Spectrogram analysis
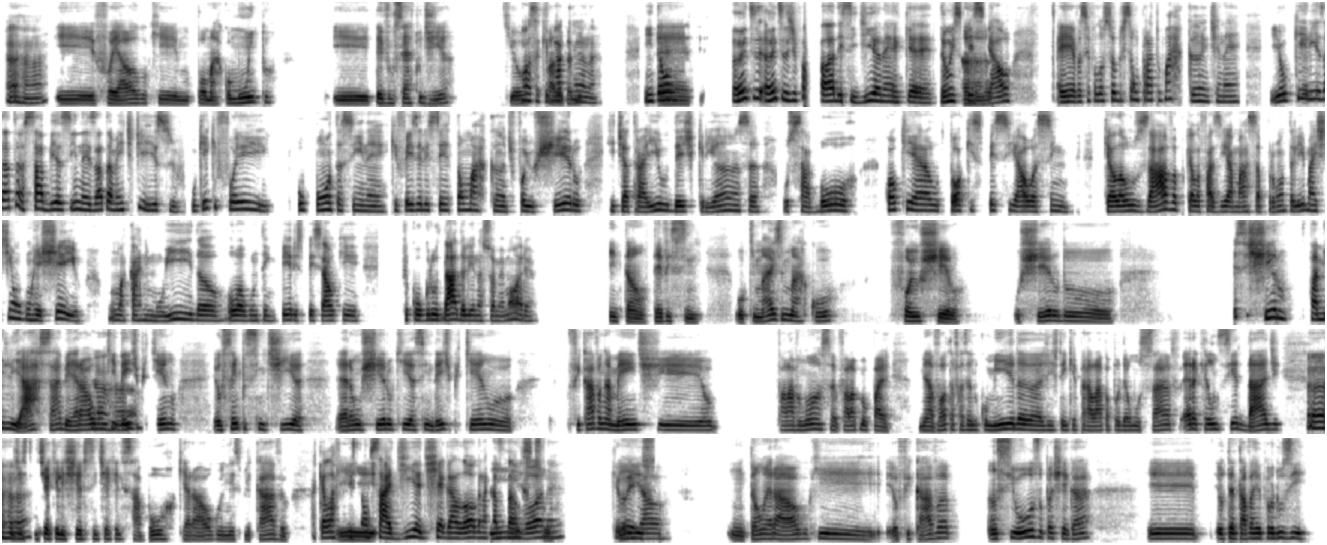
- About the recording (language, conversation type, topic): Portuguese, podcast, Como a comida da sua família ajudou a definir quem você é?
- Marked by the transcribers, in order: none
